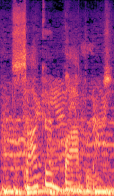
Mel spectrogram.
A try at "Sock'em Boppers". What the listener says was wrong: It's sock'em. It's not soccer. It's You need to add an EM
